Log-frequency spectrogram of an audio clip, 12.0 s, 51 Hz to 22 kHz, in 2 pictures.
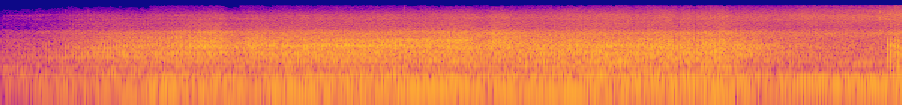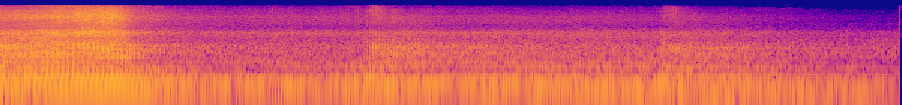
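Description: Single-cylinder four-stroke engine of a Yamaha YZF-R125 with an aftermarket Scorpion exhaust, accelerating as the bike rides past. It grows louder and climbs in pitch, is loudest at about seven seconds in as it passes close, then drops away quickly as it pulls off.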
